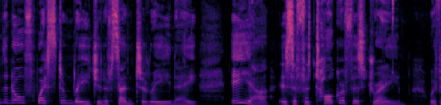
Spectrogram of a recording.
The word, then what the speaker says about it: Oia: Our first stop was the village of Oya, which is actually pronounced Ia.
